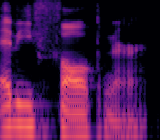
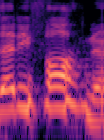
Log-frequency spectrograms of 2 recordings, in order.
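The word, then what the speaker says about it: Eddie Faulkner: gotta get his name I want to say his name is Eddie fuler I I that's I could be wrong is it Eddie fuler let's go it's Eddie fogner okay so am I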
